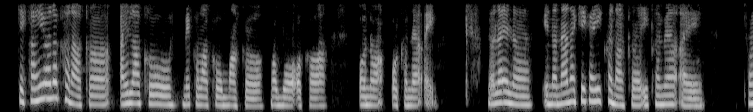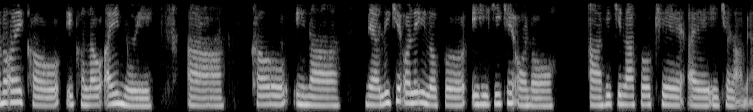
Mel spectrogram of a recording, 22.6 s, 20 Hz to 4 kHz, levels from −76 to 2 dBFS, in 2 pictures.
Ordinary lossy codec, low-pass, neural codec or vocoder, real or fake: none; 3.6 kHz; vocoder, 24 kHz, 100 mel bands, Vocos; fake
